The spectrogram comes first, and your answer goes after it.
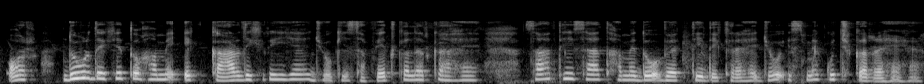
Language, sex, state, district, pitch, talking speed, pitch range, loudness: Marwari, female, Rajasthan, Churu, 210 Hz, 190 wpm, 185-230 Hz, -18 LUFS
